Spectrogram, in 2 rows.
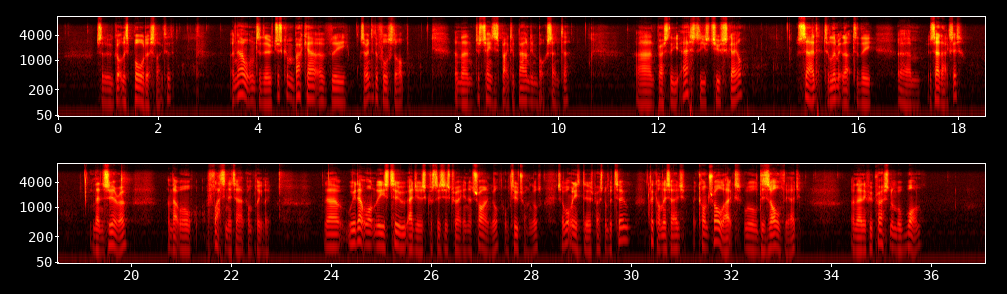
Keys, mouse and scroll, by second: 0.1 alt+click, 0.8 middle click, 2.4 ctrl+middle click, 2.8 shift+middle click, 3.3 middle click, 11.4 middle click, 12.6 s, 23.9 ctrl+middle click, 25.0 middle click, 29.5 ctrl+middle click, 29.5 2, 30.3 click, 31.9 ctrl+x, 32.7 middle click, 32.8 middle click, 33.2 ctrl+middle click, 33.5 ctrl+middle click, 33.9 ctrl+middle click, 35.6 1, 36.3 middle click, 36.7 middle click.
